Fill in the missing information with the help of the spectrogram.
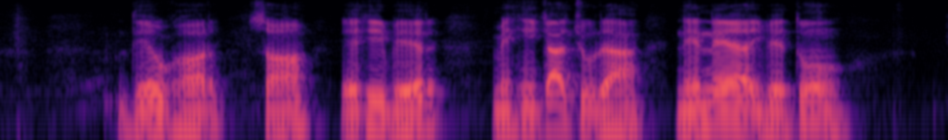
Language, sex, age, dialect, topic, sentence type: Maithili, male, 25-30, Bajjika, agriculture, statement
